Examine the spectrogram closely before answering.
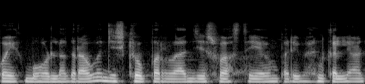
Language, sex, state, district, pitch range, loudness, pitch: Hindi, male, Uttar Pradesh, Hamirpur, 130-135 Hz, -18 LUFS, 130 Hz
